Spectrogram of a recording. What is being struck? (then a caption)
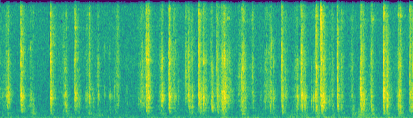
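Plastic computer keyboard. Both hands type fast with their fingertips on an old beige plastic computer keyboard. A rapid, uneven stream of short, bright clicking keystrokes sounds, each dying away almost instantly, with little low-end weight.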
